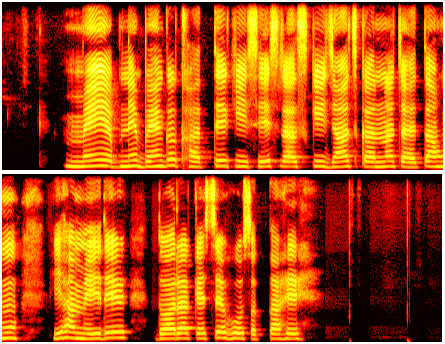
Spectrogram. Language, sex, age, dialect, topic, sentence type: Hindi, female, 18-24, Awadhi Bundeli, banking, question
